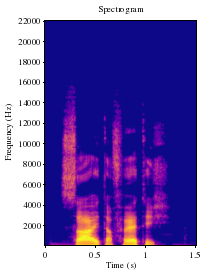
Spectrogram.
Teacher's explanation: Perceba como aqui o D não é pronunciado como um R porque, mesmo que pronunciemos um D só, há dois Ds aqui.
